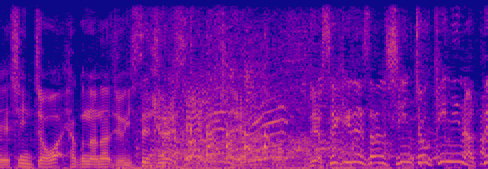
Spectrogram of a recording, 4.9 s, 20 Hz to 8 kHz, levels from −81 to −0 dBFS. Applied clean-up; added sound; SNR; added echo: none; Fire; 14 dB; none.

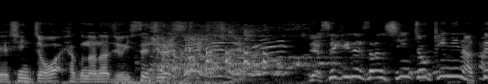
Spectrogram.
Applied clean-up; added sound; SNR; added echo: classical method log-MMSE.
